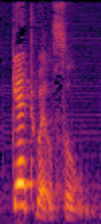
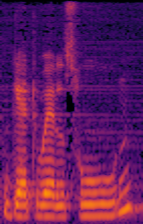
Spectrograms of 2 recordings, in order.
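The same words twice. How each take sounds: First: It is said in a cheerful tone. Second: It is said in a sad tone. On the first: The speaker calls it right. "in a cheerful tone" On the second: The speaker calls it wrong. "should I say it in a sad sort of a tone?"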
